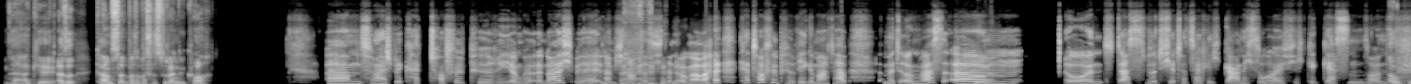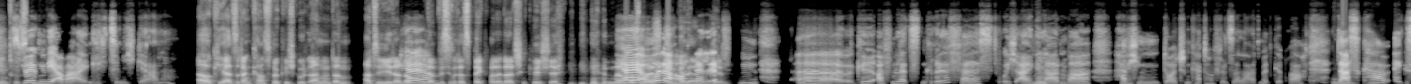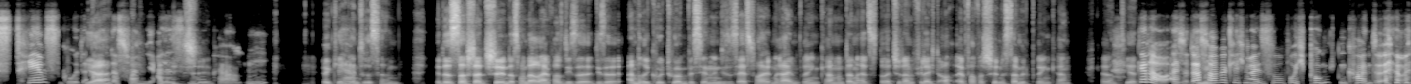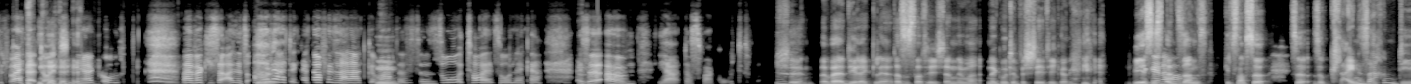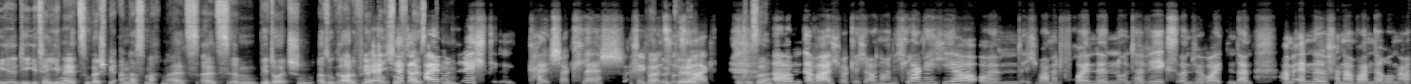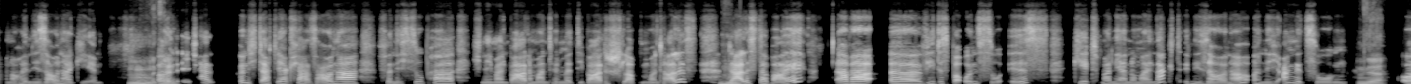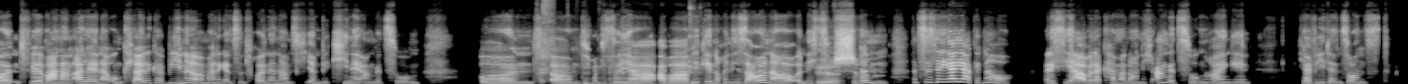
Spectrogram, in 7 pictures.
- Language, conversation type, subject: German, podcast, Wie integrierst du Traditionen aus zwei Kulturen in dein Leben?
- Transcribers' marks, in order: laugh; laughing while speaking: "irgendwann mal"; drawn out: "ähm"; giggle; "extrem" said as "extremst"; chuckle; joyful: "super"; giggle; laughing while speaking: "mit meiner"; giggle; joyful: "Oh, wer hat denn Kartoffelsalat … toll, so lecker"; giggle; stressed: "richtigen"; laughing while speaking: "wie man"; laugh; put-on voice: "Ja, ja"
